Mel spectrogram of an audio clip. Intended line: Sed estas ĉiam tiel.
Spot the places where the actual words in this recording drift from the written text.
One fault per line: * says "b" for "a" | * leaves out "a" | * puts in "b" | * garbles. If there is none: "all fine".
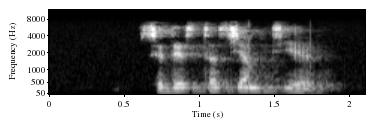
all fine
